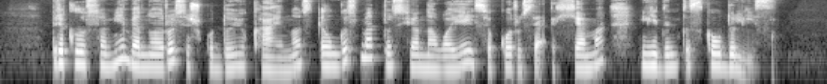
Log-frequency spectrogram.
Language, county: Lithuanian, Vilnius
